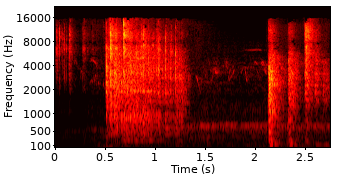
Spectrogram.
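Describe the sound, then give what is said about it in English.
Dice rolled for fall damage in a tabletop game clatter and rattle across a hard surface for nearly a second, followed after a pause by a few sharp clicks and bounces as one tumbles away off the table. Fairly loud, with no voices. “That one went away. I have a backup.”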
